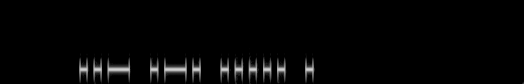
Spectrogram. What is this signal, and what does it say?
Morse code, heard as a keyed tone, about 17 wpm, 700 Hz. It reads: UR5E
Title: DXCC-100 Call Signs - 4 Characters - 17wpm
